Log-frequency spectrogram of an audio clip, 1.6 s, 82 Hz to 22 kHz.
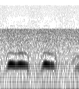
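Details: Great horned owl at Audubon Starr Ranch, California, calling near 3 am: a long, even, low hoot followed by a shorter one, steady in pitch, with a faint third note starting at the end over light hiss.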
